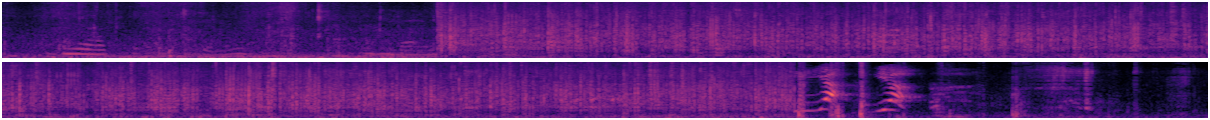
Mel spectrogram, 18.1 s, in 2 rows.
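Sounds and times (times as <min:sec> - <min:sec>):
light rain pattering: 0:02.7 - 0:15.1.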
